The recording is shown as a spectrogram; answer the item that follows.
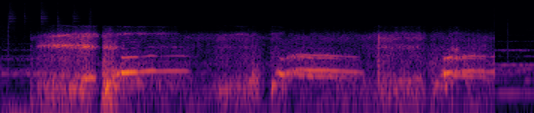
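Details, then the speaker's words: Wheezing as heard in asthma with narrowed airways: noisy breaths carrying high-pitched, musical whistling tones. "But—what is wheezing? It is a high pitched whistling sound heard when you breathe—typically in someone who has narrowed airways."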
